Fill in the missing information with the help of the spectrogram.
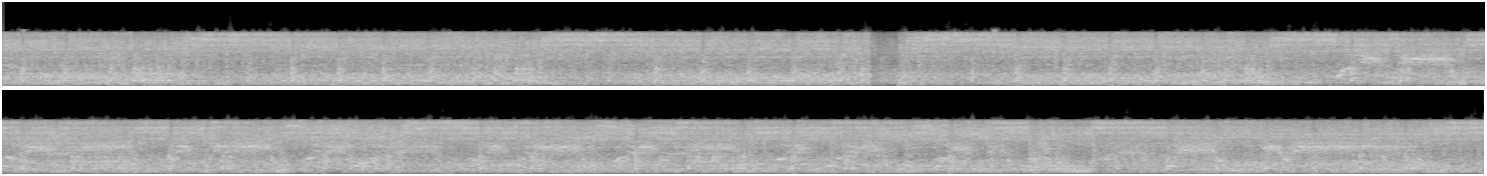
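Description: Death metal band playing live: electric guitar, bass and drum kit, loud and dense throughout, with a momentary drop in level about nine seconds in.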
